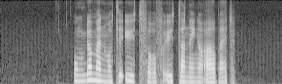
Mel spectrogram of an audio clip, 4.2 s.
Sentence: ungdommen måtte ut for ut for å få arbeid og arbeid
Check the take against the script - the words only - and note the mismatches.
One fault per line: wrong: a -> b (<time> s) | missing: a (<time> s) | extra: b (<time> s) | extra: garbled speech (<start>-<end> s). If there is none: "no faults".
missing: ut for (2.3 s)
wrong: arbeid -> utdanning (2.6 s)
